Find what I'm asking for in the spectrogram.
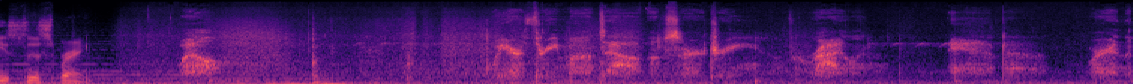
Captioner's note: whispering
